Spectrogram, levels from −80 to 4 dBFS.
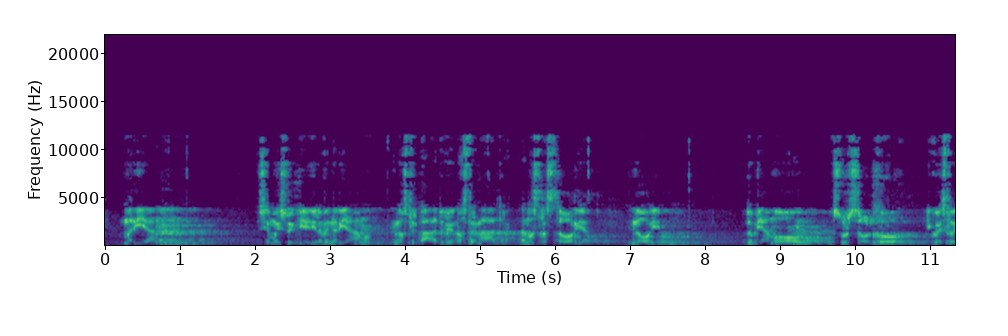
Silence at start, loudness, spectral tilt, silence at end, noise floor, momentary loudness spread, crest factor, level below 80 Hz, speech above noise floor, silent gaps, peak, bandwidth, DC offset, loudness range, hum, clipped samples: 0.25 s; -22 LUFS; 2.5 dB/octave; 0 s; -57 dBFS; 12 LU; 18 dB; -82 dBFS; 33 dB; none; -6 dBFS; 12 kHz; under 0.1%; 3 LU; none; under 0.1%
